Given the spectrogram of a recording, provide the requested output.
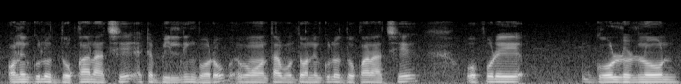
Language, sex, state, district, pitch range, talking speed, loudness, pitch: Bengali, male, West Bengal, North 24 Parganas, 105-115 Hz, 150 wpm, -15 LUFS, 110 Hz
